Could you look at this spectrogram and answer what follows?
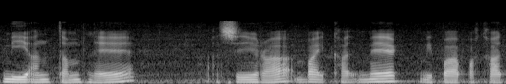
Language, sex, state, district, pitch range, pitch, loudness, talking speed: Mizo, male, Mizoram, Aizawl, 100-120 Hz, 110 Hz, -18 LUFS, 130 wpm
